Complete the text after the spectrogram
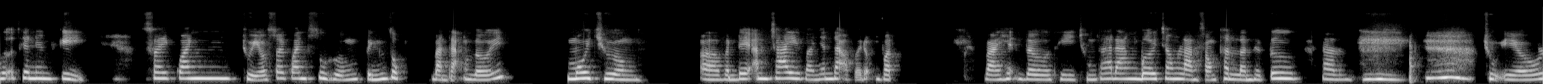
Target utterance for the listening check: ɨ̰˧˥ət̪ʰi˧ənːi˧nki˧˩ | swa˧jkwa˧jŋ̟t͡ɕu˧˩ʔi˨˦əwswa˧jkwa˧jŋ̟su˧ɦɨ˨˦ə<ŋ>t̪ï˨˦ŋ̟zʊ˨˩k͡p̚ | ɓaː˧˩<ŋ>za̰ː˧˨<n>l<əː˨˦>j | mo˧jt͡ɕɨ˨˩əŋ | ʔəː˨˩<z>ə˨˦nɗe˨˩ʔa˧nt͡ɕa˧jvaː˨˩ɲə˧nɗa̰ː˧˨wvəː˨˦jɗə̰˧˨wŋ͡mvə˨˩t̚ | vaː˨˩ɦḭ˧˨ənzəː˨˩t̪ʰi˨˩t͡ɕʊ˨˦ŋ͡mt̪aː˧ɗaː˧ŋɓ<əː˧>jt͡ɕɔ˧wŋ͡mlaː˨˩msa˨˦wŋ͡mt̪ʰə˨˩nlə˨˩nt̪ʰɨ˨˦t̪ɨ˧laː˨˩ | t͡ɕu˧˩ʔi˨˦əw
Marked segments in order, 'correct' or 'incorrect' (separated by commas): correct, incorrect, incorrect, correct, incorrect, correct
